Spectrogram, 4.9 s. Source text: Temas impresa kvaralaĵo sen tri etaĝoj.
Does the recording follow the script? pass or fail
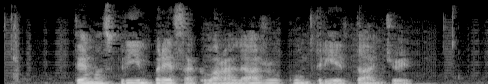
fail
